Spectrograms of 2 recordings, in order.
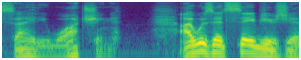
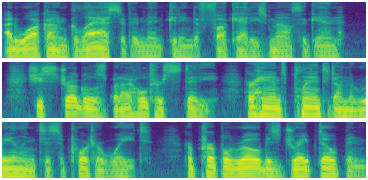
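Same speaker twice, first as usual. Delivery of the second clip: usual speaking voice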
